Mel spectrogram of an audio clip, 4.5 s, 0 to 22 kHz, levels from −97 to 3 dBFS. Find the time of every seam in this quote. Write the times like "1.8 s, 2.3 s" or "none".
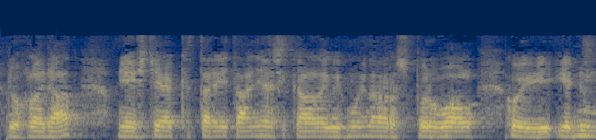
none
